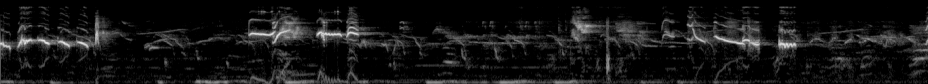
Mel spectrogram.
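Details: Oriental magpie-robin song aimed at a caged bird reluctant to sing: quick chains of clear whistled notes, scattered gaps, then loud sweeping phrases mixing rising slurs and lower warbles.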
